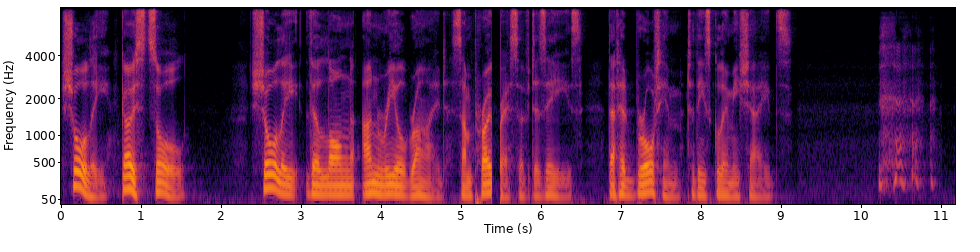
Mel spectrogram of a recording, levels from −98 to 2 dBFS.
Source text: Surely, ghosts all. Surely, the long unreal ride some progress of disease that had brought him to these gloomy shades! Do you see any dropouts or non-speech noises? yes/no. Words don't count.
yes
